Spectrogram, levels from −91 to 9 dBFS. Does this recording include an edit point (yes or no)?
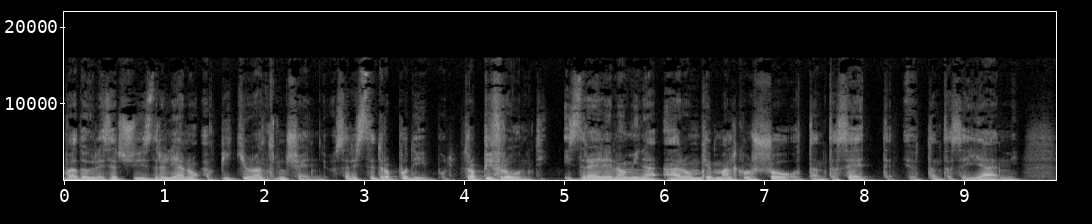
yes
